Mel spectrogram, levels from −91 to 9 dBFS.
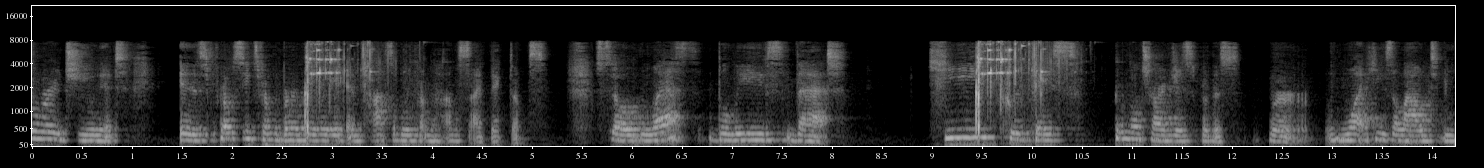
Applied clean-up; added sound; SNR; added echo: neural mask model RNNoise.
